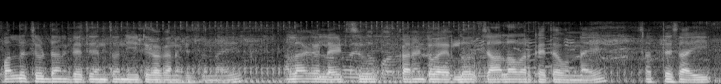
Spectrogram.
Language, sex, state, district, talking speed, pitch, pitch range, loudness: Telugu, male, Andhra Pradesh, Sri Satya Sai, 125 wpm, 120 Hz, 110-125 Hz, -13 LUFS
